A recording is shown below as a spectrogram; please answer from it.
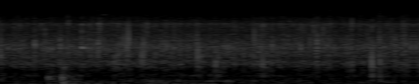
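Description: Steady, even sizzling of food frying in a pan while cooking Karnataka-style mango gojju and chitranna, a dense constant crackle with scattered small pops and no talk.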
